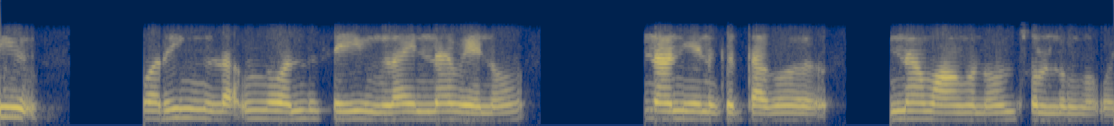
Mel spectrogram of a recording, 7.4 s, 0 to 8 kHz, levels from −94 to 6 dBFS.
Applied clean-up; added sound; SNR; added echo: none; none; none; none.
